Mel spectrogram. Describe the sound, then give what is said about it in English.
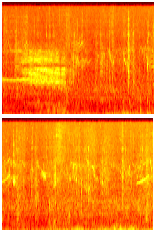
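An Arabian horse in Arabian costume lets out a high, quavering whinny at the start, then its hooves clop in a quick, uneven prancing rhythm on the ground as it shows off its prancing, over a rumbling outdoor background. “Well, he's showing off how he prances.”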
